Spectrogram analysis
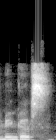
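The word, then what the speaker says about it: Menzies: It's spelled Menses, but they say Mingus.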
